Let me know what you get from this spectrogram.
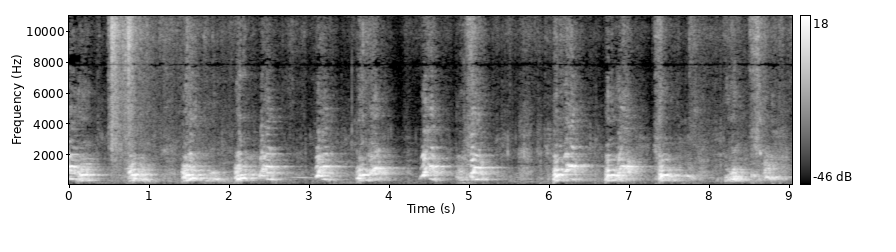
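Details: Boerboels from Aubin Boerboels kennel, Accra, give a run of loud, regular barks about every two-thirds of a second, each bark harsh with a clear tonal core.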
